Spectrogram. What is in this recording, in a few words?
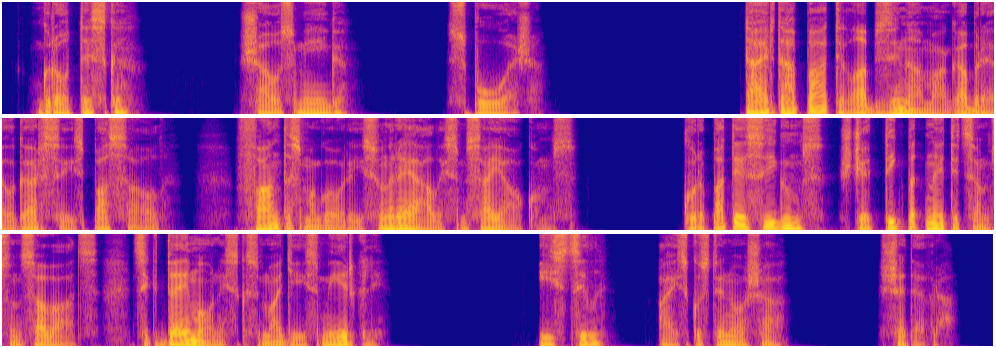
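Latvian, General; GoLocalise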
